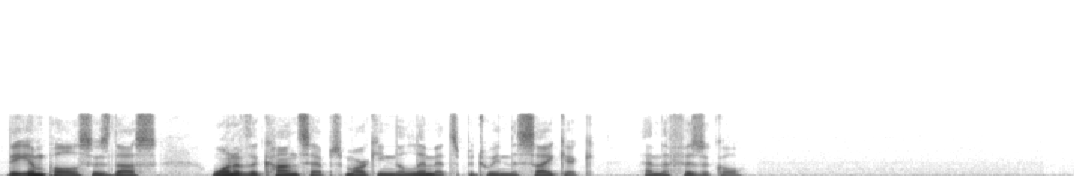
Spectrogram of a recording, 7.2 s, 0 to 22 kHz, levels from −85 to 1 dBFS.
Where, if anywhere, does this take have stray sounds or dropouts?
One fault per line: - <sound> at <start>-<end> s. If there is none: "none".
none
